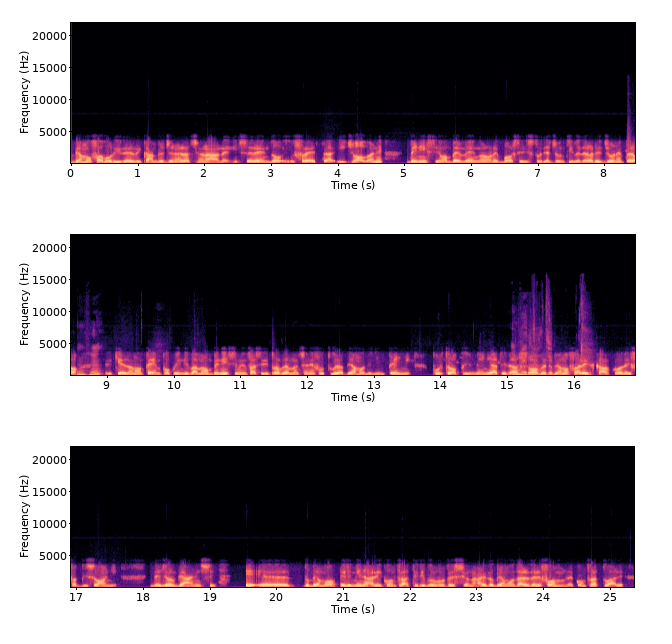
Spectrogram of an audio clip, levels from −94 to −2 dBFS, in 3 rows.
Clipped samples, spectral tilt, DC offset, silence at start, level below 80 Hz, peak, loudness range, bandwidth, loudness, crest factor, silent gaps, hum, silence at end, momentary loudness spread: under 0.1%; -7.5 dB/octave; under 0.1%; 0 s; -56 dBFS; 0 dBFS; 2 LU; 7.6 kHz; -17 LUFS; 16 dB; none; none; 0.05 s; 6 LU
